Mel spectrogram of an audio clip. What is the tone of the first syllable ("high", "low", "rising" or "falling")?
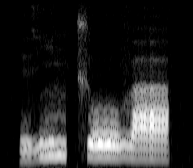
low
